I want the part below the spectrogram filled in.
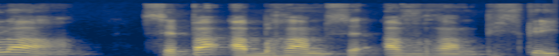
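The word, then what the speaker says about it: אברהם: je dis Abraham euh le texte va nous dire Avraham hein c'est c'est c'est un B en français mais on prononce V hein c'est mais bon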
